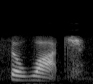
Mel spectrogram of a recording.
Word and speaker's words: Saguache: once and for all we pronounce it so watch usually they'll like if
